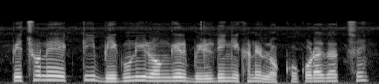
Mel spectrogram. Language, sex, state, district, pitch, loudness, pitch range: Bengali, male, West Bengal, Alipurduar, 160 Hz, -16 LUFS, 145-185 Hz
